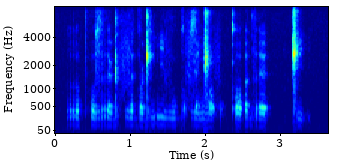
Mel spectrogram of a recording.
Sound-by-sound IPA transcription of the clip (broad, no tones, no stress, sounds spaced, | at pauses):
r o pʰ o z r ɛ ɖ u f v ɛ ɡ ɔ ɖ ɛ ɡ ŋ i v u ɡ ɔ f z ɛ ŋ͡ǁ ɔ f | kʼ ɔ ʔ ɐ ɡ r ɛ | ǁ i ʔ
